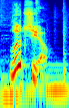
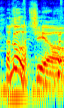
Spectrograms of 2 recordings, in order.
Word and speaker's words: Luciow: Let's start from Stuart, and then how would you pronounce that name, do you think? – Lucio. – Yeah, I think he's right. – Lucio. – L-U-C-I-O-W. It's the W that throws me.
